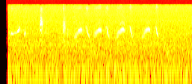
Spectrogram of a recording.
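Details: Warbler, Sylvia crassirostris or hortensis, singing a quick run of short, slurred whistled notes of fairly even pitch over a steady low background hiss.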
